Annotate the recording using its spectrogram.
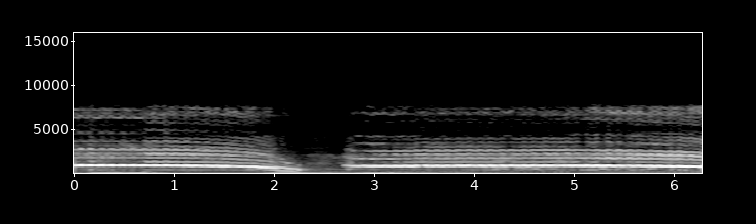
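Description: A woman's voice holding a long, high, wavering note twice, each note sliding down in pitch as it trails off, with a short breath-like gap about two seconds in.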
